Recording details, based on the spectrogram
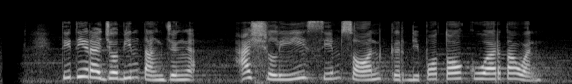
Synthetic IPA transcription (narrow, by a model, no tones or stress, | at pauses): t̪it̪iɾad͡ʒɔbint̪aŋd͡ʒɨŋ | aʃlisimsɔnkɨrdipɔt̪ɔkuwart̪awan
